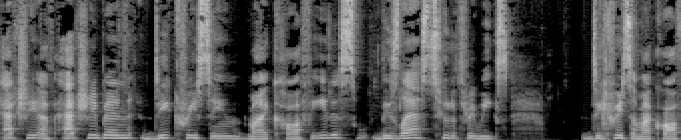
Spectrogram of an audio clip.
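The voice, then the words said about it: Slightly nasal, congested voice. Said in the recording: “I sound a little nasally. I think I'm getting a little cold.”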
